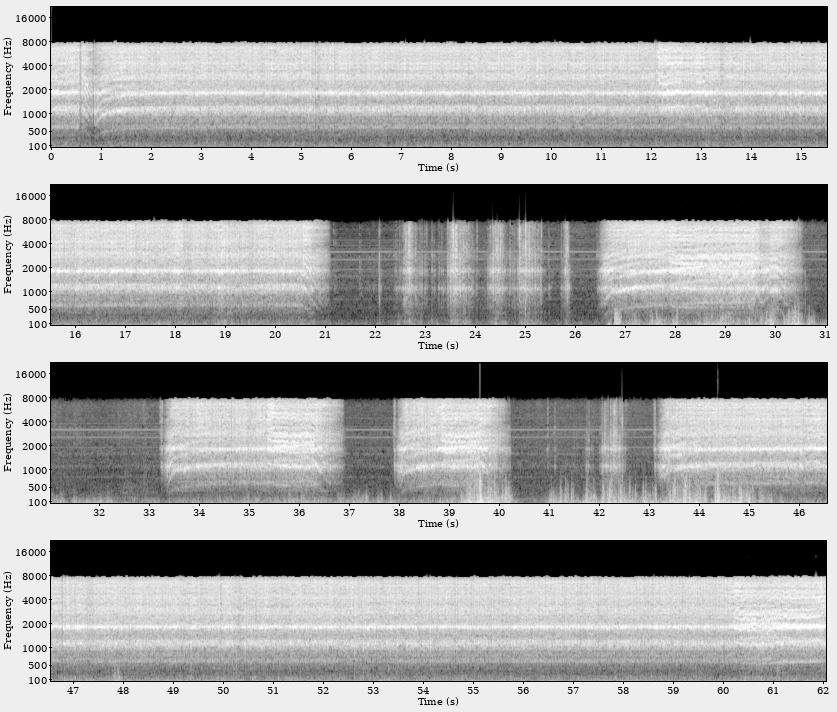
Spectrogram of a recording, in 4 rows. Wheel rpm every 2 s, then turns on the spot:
140, 160, 160, 160, 160, 160, 160, 160, 160, 160, 70, 10, 20, 80, 150, 30, 20, 150, 50, 110, 10, 50, 160, 160, 160, 160, 160, 160, 160, 160, 160.
22-26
